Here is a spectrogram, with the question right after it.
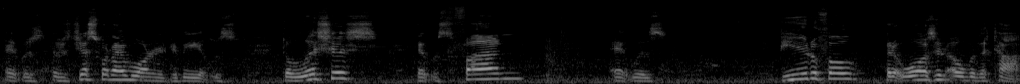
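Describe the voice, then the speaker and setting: A woman with an American accent speaks at a medium pitch and a fairly slow pace, with long, frequent pauses and audible room echo. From South Carolina, Charleston. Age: 70s. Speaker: interviewee recounting family history. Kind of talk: oral history interview. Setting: beach house porch.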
